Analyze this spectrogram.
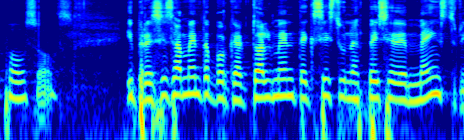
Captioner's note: speaking spanish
